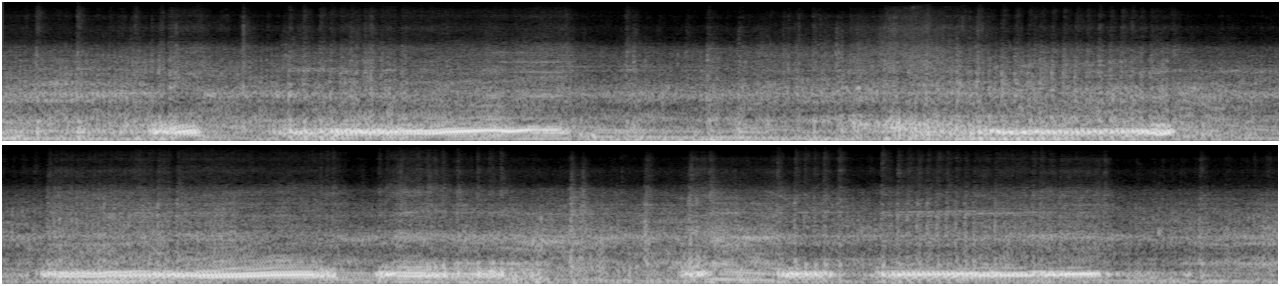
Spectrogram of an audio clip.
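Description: A dirt bike engine revs up and down in bursts close by.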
